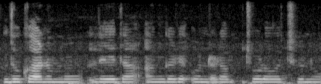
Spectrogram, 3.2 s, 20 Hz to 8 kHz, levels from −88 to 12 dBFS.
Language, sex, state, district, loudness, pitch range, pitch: Telugu, female, Andhra Pradesh, Visakhapatnam, -19 LUFS, 255-265 Hz, 260 Hz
